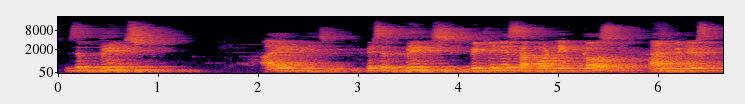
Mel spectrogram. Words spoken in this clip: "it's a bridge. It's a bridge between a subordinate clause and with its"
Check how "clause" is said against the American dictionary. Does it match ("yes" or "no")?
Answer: no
